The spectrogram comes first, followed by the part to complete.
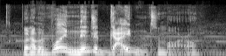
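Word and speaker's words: Gaiden: I've been playing ninja Guiden tomorrow ninja giden which if you watch the movie The Wizard you'll understand is the correct pronunciation um I don't think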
